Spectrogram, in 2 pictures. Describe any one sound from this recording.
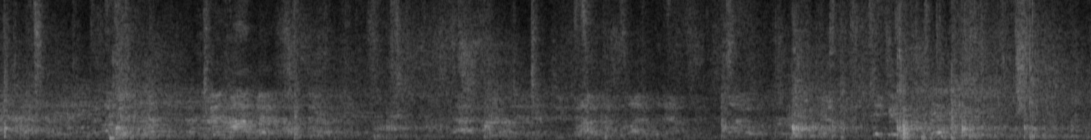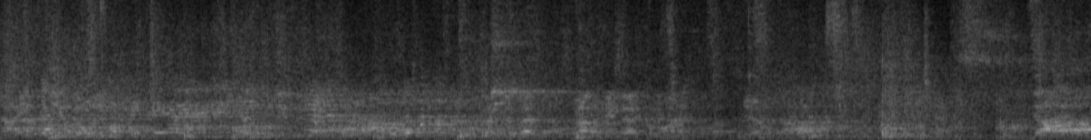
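Women call out to each other across the hall.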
